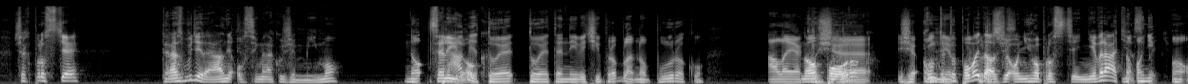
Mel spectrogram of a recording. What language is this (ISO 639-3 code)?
ces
